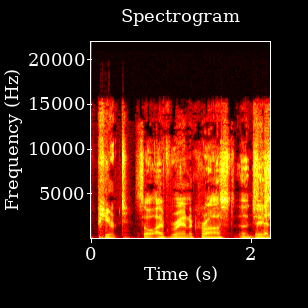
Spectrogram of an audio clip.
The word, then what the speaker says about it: Peart: So it's Pert.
